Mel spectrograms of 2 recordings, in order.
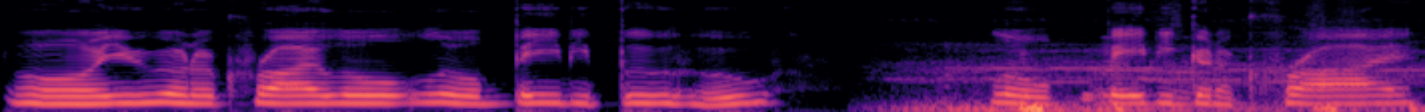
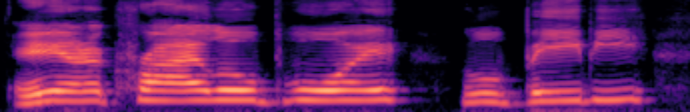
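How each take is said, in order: First: Put-on higher, softer sing-song baby jeer; soft mocking nursery taunt. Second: High mocking baby taunt, louder; sing-song schoolyard jeer. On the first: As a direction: lightly tease a crybaby. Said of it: "all right". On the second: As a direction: tease someone for being about to cry.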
